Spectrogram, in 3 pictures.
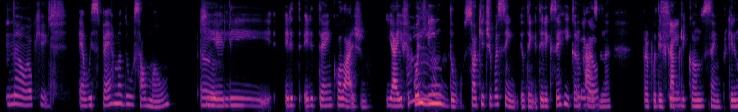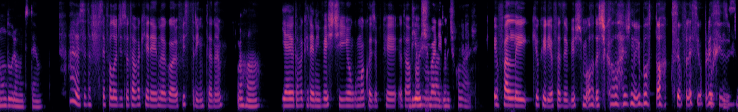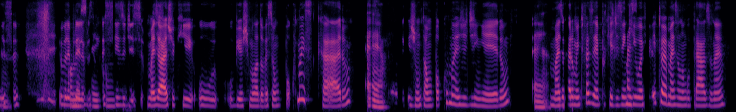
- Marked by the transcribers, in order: laughing while speaking: "de colágeno e botox"; unintelligible speech
- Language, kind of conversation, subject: Portuguese, unstructured, De que forma você gosta de se expressar no dia a dia?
